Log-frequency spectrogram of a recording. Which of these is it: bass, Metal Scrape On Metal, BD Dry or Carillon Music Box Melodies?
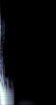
BD Dry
